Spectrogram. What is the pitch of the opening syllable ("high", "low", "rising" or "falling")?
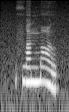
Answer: high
